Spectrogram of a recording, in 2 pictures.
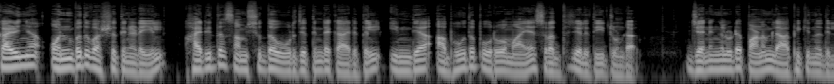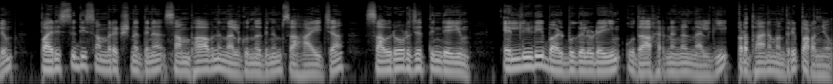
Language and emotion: Malayalam, neutral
